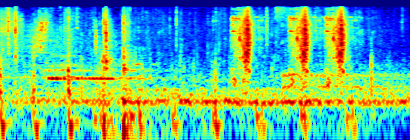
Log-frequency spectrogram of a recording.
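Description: A metal crate lid creaks open and clanks.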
